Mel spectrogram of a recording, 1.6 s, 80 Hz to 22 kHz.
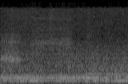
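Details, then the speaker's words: HP 1652B logic analyzer floppy drive loading files from the system disk after power-on self-test: steady low whir with faint stepping ticks as it spins and seeks; normal loading. "so it's loading the files now the disk drives whirring away"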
